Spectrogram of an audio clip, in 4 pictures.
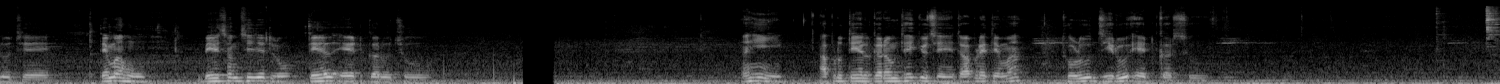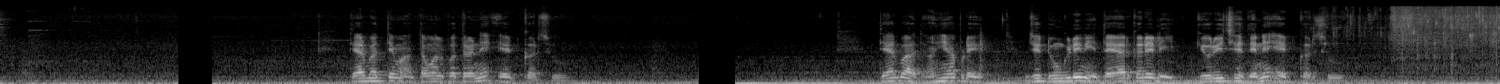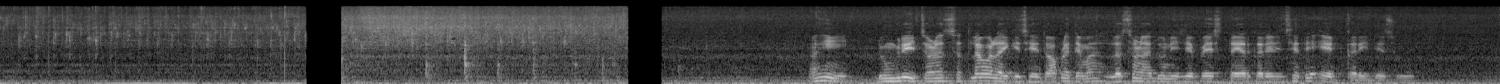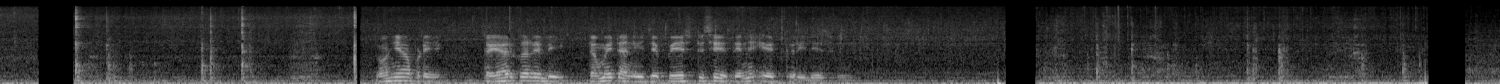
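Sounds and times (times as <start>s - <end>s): onion sizzling in hot oil: 28.4s - 59.3s
spoon stirring: 55.4s - 59.2s.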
